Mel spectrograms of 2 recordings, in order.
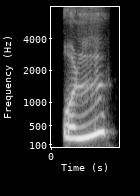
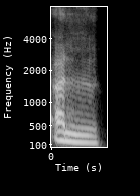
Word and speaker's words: ال: with we cannot say ul and we cannot say ill we have to say Al that's the only thing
